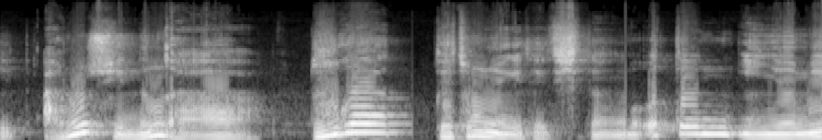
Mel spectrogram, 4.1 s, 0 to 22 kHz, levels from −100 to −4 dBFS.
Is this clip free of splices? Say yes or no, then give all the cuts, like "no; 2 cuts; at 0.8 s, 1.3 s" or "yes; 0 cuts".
yes; 0 cuts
